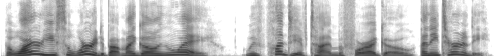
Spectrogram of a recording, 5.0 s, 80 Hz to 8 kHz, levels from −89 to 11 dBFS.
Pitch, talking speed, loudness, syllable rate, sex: 245 Hz, 230 wpm, -18 LUFS, 6.7 syllables/s, female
